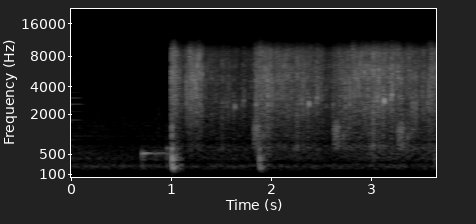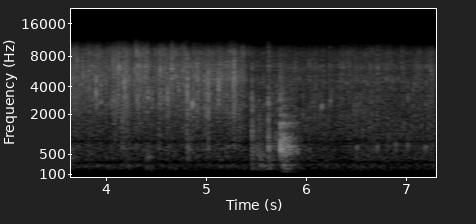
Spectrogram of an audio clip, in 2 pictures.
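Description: A shrimp sizzles in a hot frying pan.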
